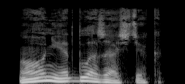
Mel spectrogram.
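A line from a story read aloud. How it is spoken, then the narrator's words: Hoarse laughter. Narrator (Russian): хрипло смеюсь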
